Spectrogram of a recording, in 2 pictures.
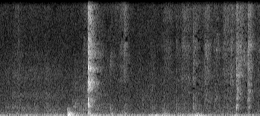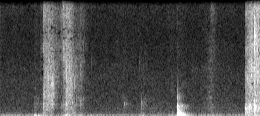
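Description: Playing cards shuffle and slide against each other.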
